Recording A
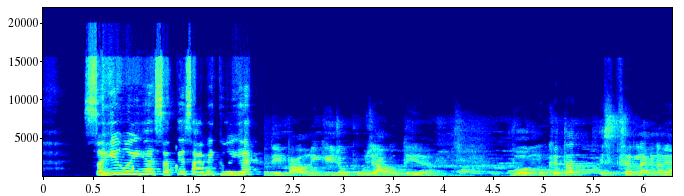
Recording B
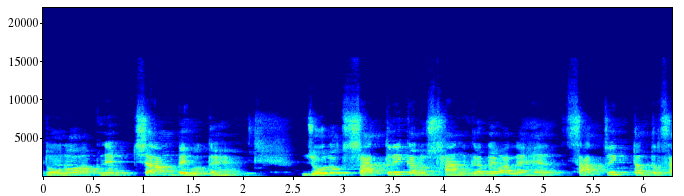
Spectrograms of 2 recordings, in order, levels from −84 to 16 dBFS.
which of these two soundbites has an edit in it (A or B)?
A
